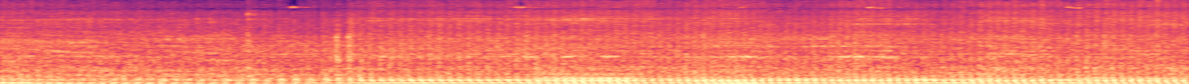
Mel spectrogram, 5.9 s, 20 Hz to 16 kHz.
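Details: 2015 CFMOTO 800cc EFI V-twin ATV, 818 miles, revived after sitting over two years, with a new AGM battery and fresh gas. Uneven V-twin idle thump rising a little as it settles, no knocking or grinding; it runs normally (a left-case oil leak was found later).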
